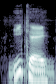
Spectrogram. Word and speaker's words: Ike: E.K. Anibogo. – E.K.? – E.K. – How do you spell E.K.? – It's spelled I-K-E. It looks like Ike, but I looked at the pronunciations for all these.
